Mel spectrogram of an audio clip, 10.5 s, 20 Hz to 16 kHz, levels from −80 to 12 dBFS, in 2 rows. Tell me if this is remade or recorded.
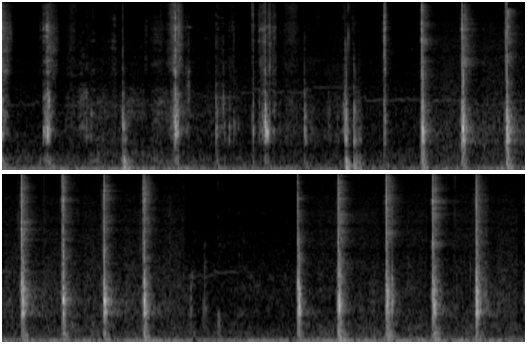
recorded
